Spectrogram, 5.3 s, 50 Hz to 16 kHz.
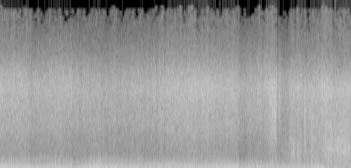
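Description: Honda XR650L's air-cooled single-cylinder four-stroke engine running steadily at cruising speed, with wind noise on the microphone.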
